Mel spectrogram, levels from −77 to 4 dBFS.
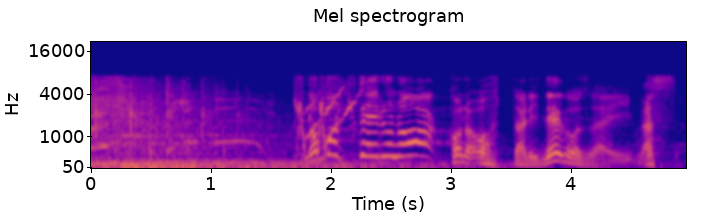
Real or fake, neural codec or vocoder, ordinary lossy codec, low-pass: real; none; none; 7.2 kHz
